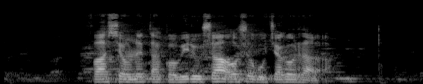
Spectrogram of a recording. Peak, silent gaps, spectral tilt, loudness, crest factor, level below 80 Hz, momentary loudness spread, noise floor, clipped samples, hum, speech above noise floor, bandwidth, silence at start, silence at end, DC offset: -6 dBFS; none; -3.5 dB/octave; -25 LUFS; 22 dB; -66 dBFS; 16 LU; -56 dBFS; under 0.1%; none; 31 dB; 11.5 kHz; 0.85 s; 0.65 s; under 0.1%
